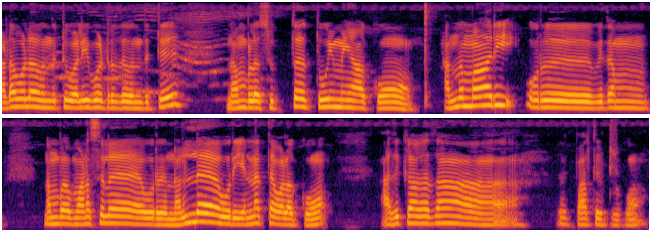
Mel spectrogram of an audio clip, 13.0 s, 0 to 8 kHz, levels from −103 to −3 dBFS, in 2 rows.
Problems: background conversations at intervals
